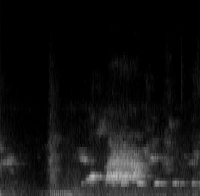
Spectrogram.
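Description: Chickens and pigeons at a small bird sanctuary at the foot of a hill in Malaysia, heard as a few brief chirps and calls, moderately faint, with quiet gaps between them.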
